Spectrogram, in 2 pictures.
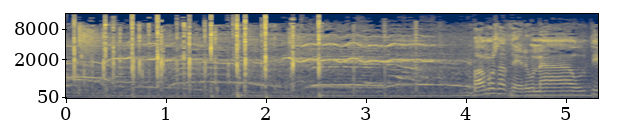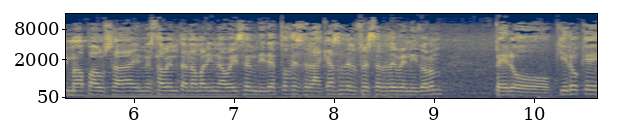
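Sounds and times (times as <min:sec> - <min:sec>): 
audience applause: 0:00.0 - 0:04.0
speech: 0:04.1 - 0:10.6.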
